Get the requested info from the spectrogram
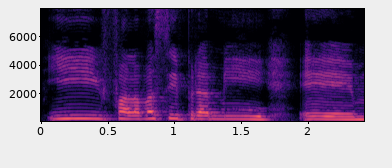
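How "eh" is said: normal talking voice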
